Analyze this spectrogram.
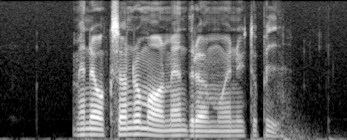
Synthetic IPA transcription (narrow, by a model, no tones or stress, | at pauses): mɛnd̪ɛæɾɔksɔɛnɾʊmɑːnmɛːnd̪ɾœmːɔɛnɵt̪ʊpiː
